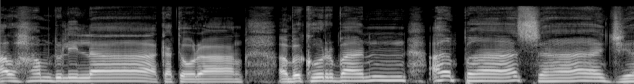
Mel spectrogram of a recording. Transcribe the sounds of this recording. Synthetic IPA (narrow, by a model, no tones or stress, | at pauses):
alhamdulilakat̪aoɾaŋbərkurbanʔapasad͡ʒa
